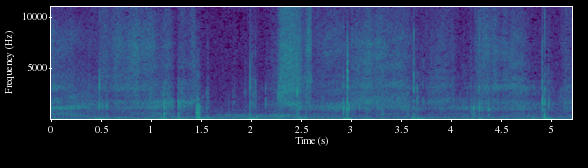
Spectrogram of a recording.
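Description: Fingernails scratch and tap the dark card cover of a small Field Notes pocket notebook, a cardboard-covered paper notebook held close to the mic. Seven sharp, dull taps stand out over a constant bright, hissy scratching, with one longer, louder scrape in the middle of the clip.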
